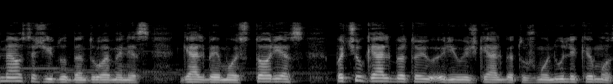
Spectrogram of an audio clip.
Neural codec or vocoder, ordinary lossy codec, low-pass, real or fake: none; MP3, 32 kbps; 7.2 kHz; real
